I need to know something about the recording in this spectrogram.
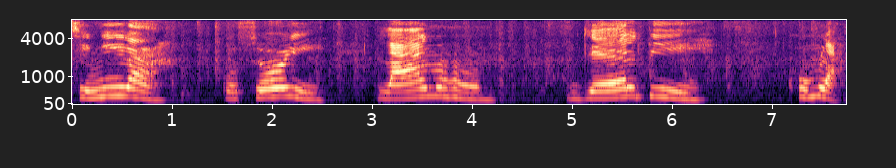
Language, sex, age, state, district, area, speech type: Assamese, female, 60+, Assam, Golaghat, urban, spontaneous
